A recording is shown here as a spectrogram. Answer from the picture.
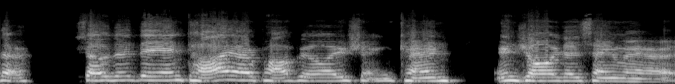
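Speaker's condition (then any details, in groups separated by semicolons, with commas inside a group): Cerebral palsy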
